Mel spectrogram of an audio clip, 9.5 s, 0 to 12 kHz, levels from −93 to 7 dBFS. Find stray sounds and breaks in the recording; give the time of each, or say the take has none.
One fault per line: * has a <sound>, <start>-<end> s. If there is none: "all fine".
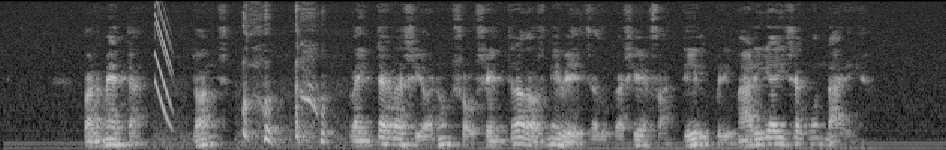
* has a chirp, 1.6-1.8 s
* has a cough, 2.4-3.4 s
